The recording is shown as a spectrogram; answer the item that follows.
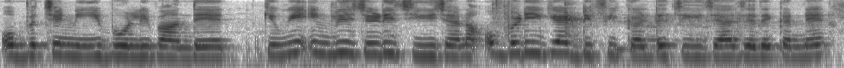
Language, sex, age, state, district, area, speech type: Dogri, female, 18-30, Jammu and Kashmir, Reasi, rural, spontaneous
